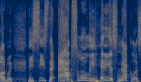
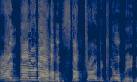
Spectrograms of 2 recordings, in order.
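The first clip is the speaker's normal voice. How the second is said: laughing plea; 7 semitones higher, 5 dB louder, slower than usual. Retold or imitated. Ash laughing while pleading.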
